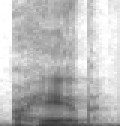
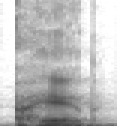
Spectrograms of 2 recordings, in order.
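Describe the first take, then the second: Both takes have the same delivery.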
